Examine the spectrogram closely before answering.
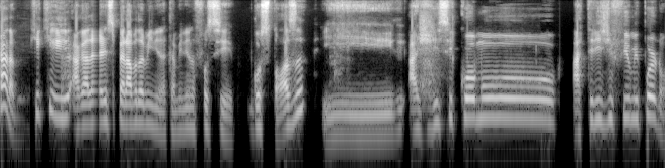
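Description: A man's fairly high-pitched voice with very wide pitch swings, fairly slow delivery and hardly any pauses, in a dry, close sound with no echo. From Curitiba, Paraná, Brazil. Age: 40s. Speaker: musician and IT support analyst. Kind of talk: casual chat. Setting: live stream.

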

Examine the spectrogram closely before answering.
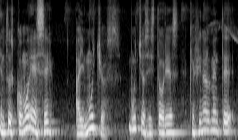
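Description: In a room with audible echo, a man speaks fairly slowly and somewhat breathily, with ordinary pitch variation. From rural Bolivia, Vallegrande area. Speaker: writer and anthologist. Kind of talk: interview. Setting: café. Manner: halting, many hesitations and repetitions.

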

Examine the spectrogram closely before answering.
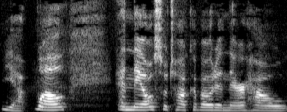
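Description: A woman speaks in a plain, everyday voice with fairly even intonation. The recording is very clean and the background silent. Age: 40s. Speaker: podcast co-host. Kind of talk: casual chat.

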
